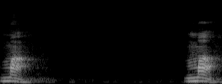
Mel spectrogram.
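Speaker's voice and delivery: quick falling মা; Mandarin fourth tone. Shown as a demonstration. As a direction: drop মা fast and cut it short. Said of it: "শব্দটা দ্রুত বলতে হয়, দ্রুত বলে শেষ করে দিতে হয়".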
